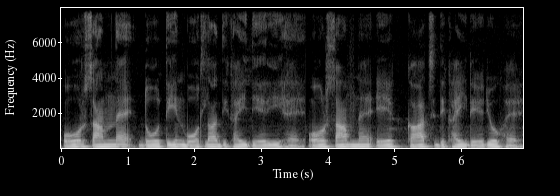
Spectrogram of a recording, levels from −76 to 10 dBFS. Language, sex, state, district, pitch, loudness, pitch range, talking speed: Marwari, male, Rajasthan, Nagaur, 105 Hz, -14 LUFS, 100-110 Hz, 140 wpm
